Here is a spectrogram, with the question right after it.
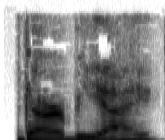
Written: darbyite

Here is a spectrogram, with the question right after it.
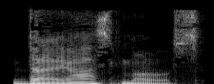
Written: diosmosis

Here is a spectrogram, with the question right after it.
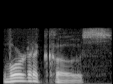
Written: vorticose

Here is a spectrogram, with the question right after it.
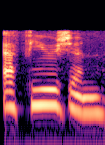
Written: affusion

